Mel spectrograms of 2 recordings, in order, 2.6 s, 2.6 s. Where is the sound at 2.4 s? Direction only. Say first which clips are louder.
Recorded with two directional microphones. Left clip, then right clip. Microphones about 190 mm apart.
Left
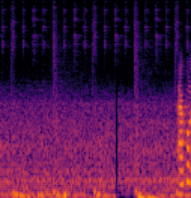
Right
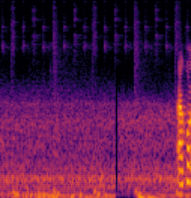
Right 8 dB; 30° right (ahead or behind).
